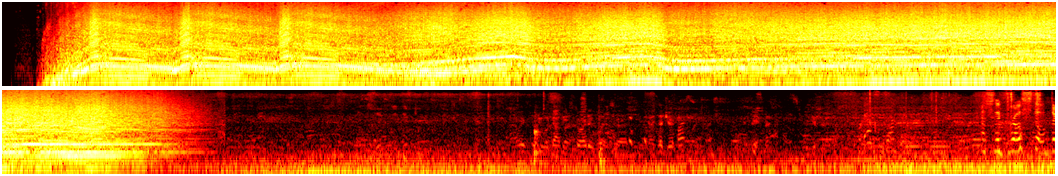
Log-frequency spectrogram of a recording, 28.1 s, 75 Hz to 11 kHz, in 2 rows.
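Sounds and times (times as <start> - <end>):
car engine revving and accelerating: 0.5 - 16.8.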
